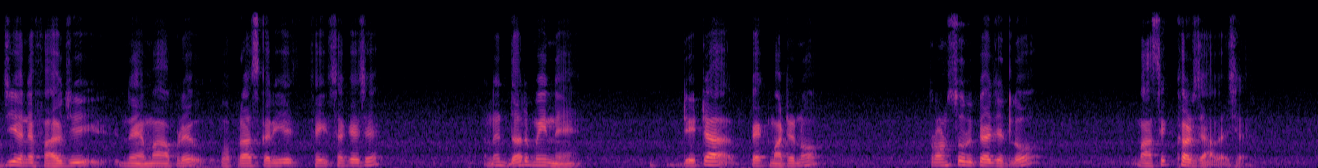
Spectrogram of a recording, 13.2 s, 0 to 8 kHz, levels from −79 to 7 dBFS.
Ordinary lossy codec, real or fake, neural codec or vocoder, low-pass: none; real; none; 7.2 kHz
